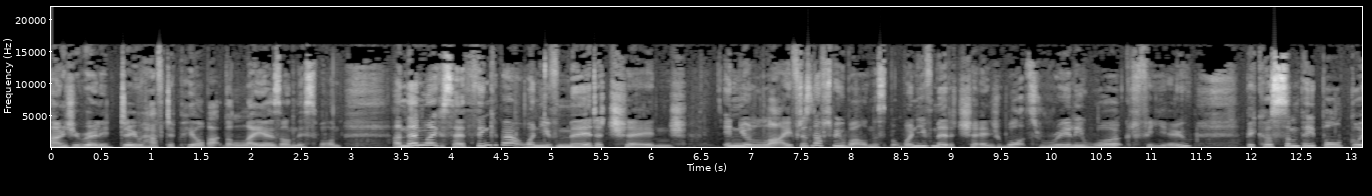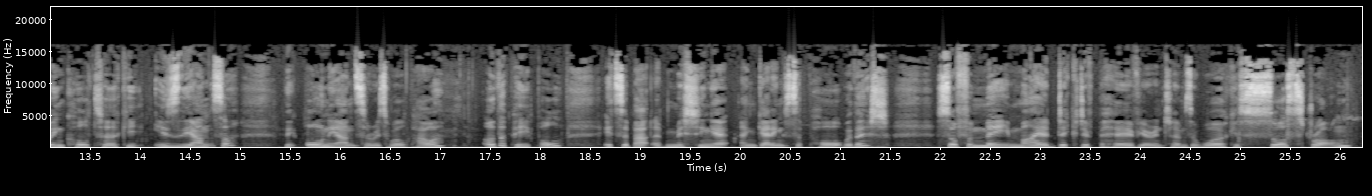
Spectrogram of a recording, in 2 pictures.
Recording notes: recorded during daily walks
